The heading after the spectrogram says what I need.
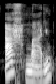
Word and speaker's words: armário: A sílaba tônica delas, qual que é? Armário, ma. Carie, ca. Necessário, sa. Necessária, sa.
